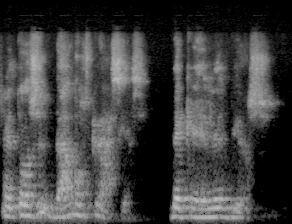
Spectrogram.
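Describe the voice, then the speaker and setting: A man teaching his home group about praise in a casual but animated way, jumping into loud exclamations and stumbling over fillers. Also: fairly high pitch, slow pace, roomy sound. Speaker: Bible teacher.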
